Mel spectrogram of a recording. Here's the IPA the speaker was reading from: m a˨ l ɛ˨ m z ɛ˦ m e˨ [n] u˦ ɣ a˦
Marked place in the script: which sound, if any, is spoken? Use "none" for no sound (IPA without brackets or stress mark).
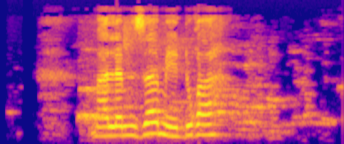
d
